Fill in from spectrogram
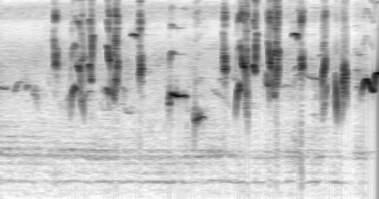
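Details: Oriental magpie-robin giving a dense, rapid run of varied whistles, chirps and sharp rising and falling notes, with short sliding whistles near the end; a steady low hum runs beneath throughout.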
